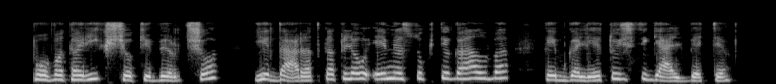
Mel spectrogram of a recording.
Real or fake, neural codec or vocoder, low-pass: real; none; 7.2 kHz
